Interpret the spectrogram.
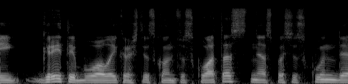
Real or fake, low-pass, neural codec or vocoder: real; 14.4 kHz; none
